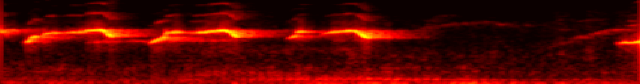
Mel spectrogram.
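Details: White-rumped shama song meant to coax a silent bird into singing: three similar rich whistled phrases, each rising then dipping, repeated about every two-thirds of a second, followed by quiet and a final upslurred note.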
